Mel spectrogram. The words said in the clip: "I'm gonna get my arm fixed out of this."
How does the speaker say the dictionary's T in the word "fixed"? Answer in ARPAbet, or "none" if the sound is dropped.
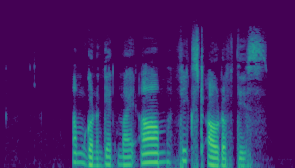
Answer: T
